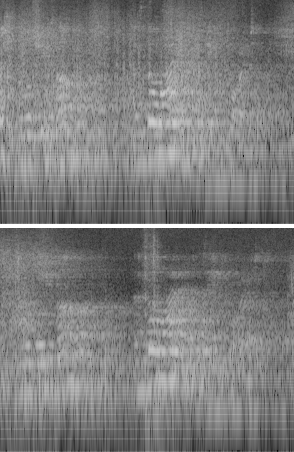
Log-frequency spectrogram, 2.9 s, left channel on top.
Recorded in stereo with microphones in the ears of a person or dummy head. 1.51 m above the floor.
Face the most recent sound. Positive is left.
turn(degrees=85)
